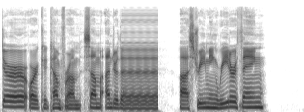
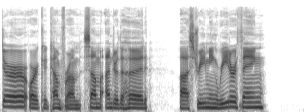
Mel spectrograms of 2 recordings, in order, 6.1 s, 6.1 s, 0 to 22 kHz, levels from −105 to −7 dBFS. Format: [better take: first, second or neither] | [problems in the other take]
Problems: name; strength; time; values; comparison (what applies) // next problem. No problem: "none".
second | audio freezing; at 2.5 s for 0.5 s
